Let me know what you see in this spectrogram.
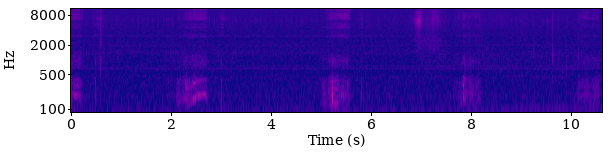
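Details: Snoring from Cooper, a sleeping dog in a quiet room: soft, rough snorts about every two to three seconds.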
